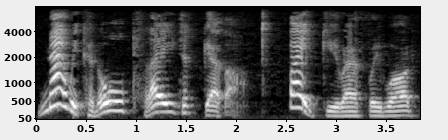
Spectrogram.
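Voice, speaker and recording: Woman as a confident, lively storybook pufferfish. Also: deep voice, measured pace, lo-fi sound, full character voice. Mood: friendly. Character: helpful pufferfish, confident and friendly.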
